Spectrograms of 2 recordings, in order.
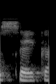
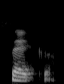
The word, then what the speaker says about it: seca: Porém, a pronúncia é diferente. Reparem, o sol seca. O sol seca por causa da seca.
